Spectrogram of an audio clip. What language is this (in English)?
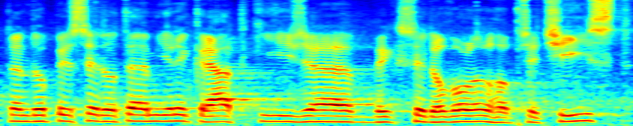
Czech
